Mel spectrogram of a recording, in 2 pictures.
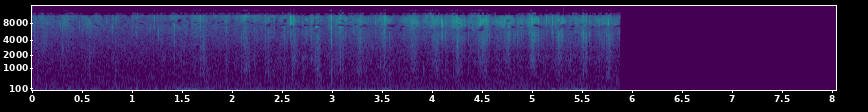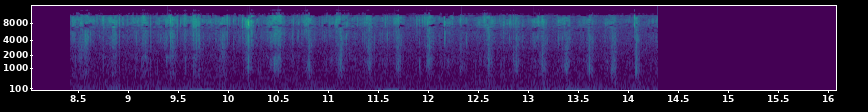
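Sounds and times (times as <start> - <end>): rabbit crunching food: 0.0 - 5.9, 8.4 - 14.3.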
